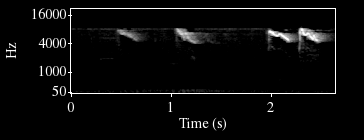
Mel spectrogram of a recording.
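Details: White-eye in a masteran recording for training birds, giving a few sparse, high downslurred notes, the last two louder and close together, over faint background hum.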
